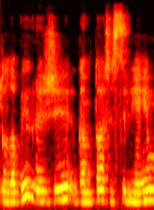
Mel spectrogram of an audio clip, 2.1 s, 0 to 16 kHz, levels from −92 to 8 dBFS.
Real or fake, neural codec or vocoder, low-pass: fake; vocoder, 44.1 kHz, 128 mel bands, Pupu-Vocoder; 14.4 kHz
